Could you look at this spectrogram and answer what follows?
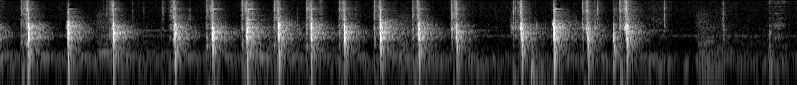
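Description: Chef's knife chopping a green onion on a wooden cutting board, steady strokes about three a second, stopping about six seconds in.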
